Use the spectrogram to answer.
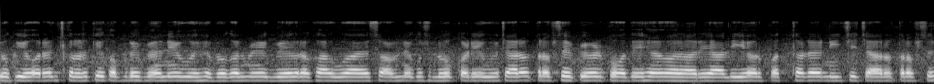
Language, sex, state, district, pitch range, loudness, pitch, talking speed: Hindi, male, Bihar, Purnia, 175-185 Hz, -13 LUFS, 180 Hz, 245 wpm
